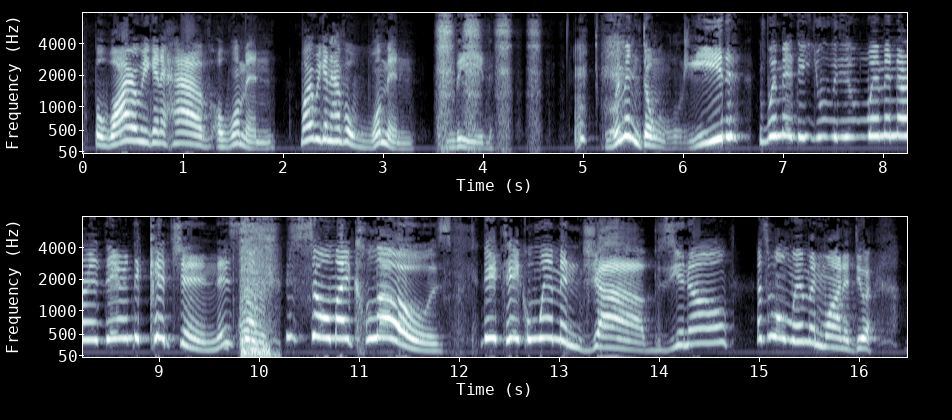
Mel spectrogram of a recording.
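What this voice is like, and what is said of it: Sarcastic mock-serious delivery. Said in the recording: “I'm being sarcastic. I'm being sarcastic ... That's all a joke.”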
